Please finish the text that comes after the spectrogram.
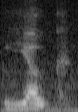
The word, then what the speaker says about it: yolk: flip that here because it's got a letter in it with an L it is unvoiced we say yolk yo they oke yes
